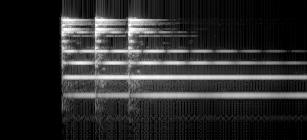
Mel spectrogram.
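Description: Intro logo sting: a bright bell-like chime struck three times in quick succession about half a second in, then ringing on and slowly fading.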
